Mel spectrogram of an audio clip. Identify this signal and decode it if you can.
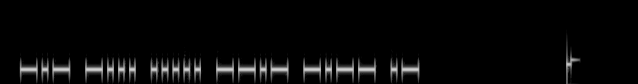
Morse code, heard as a keyed tone, about 23 wpm, 700 Hz. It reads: KB5QYA
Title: USA Call Signs - 2x Character Spacing - 22wpm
